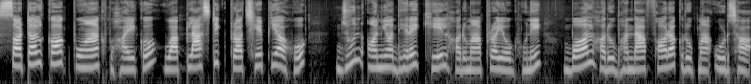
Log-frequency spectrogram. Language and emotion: Nepali, neutral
